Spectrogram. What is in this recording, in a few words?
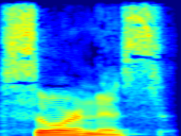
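"soreness", British English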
